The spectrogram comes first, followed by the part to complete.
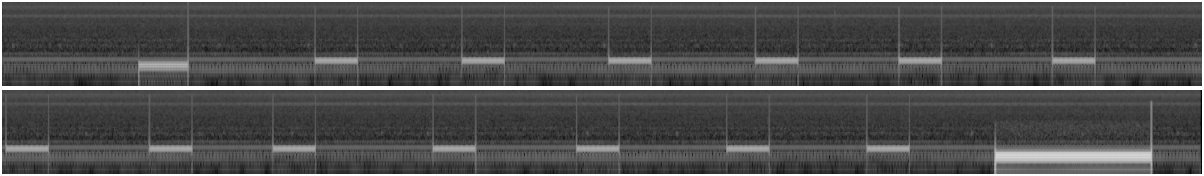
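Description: Electronic sine-tone beeps over a steady low hum: one lower beep, then about thirteen slightly higher beeps at an even pace, roughly one every second and a half. Near the end a long, louder, lower tone sounds for about a second and a half, then cuts off.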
